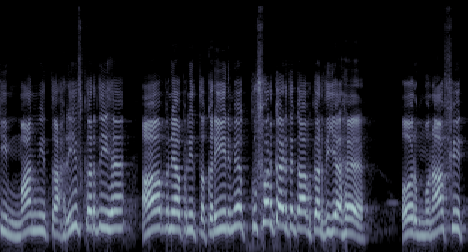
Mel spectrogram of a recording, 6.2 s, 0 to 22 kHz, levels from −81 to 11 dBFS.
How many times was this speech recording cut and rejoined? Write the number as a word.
one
